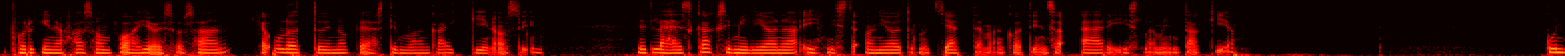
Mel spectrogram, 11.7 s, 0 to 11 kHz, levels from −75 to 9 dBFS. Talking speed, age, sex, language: 100 wpm, 20-39, female, Finnish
